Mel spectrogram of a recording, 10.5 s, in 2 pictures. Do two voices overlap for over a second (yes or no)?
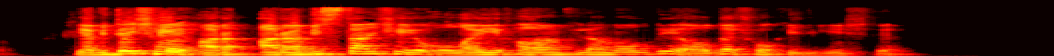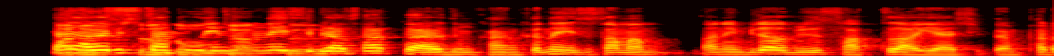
yes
